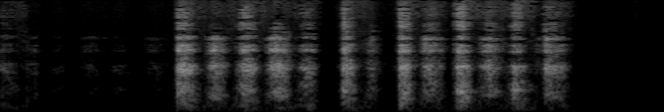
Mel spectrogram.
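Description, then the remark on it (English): A person demonstrates the rapid, shallow panting of fight or flight, when the heart rate goes up: about ten quick, breathy huffs in a steady rhythm, fairly loud, after a faint quiet lead-in. “Because when you're in fight or flight, you don't get to breathe deep. Your heart rate goes up and you go.”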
